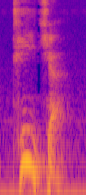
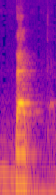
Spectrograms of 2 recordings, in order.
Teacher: if I use this T sound in the word teacher, teacher, you can produce this sound and say teacher. There is plosiveness. But when I say bat, there is not that plosiveness.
